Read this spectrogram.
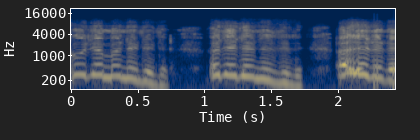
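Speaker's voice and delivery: play-acted terrified, panicky, high pleading. Retelling how a neighbor reacted to a small dog: imitating a scared man. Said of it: "he was so scared".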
